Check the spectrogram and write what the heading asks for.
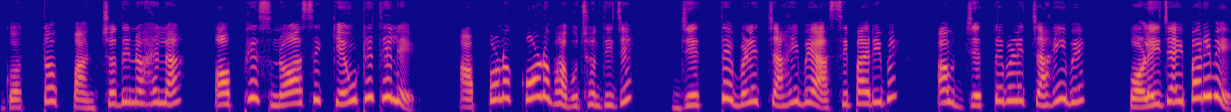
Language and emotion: Odia, angry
